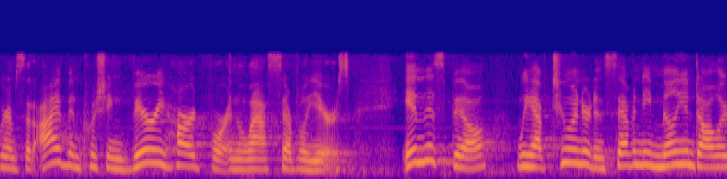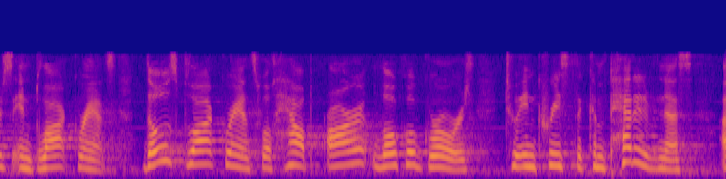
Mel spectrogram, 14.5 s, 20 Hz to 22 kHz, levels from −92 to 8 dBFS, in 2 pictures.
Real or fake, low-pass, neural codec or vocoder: real; 7.2 kHz; none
